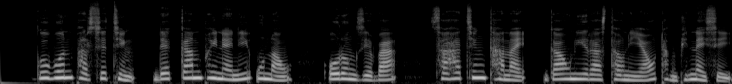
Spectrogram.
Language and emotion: Bodo, neutral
